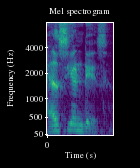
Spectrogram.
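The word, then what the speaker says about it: halcyon days: करके सोच कर देखिए कैसे प्रोनाउंस करेंगे इसको देखिए इसको बोलते हैं हेलसन डेज हेलसन डेज तो आपको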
